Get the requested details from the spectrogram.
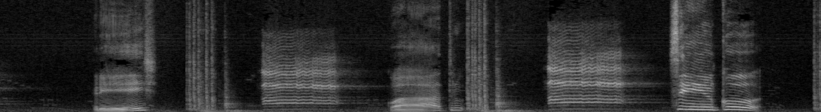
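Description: A machine gives out bright, swooping musical toots.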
